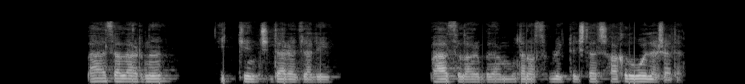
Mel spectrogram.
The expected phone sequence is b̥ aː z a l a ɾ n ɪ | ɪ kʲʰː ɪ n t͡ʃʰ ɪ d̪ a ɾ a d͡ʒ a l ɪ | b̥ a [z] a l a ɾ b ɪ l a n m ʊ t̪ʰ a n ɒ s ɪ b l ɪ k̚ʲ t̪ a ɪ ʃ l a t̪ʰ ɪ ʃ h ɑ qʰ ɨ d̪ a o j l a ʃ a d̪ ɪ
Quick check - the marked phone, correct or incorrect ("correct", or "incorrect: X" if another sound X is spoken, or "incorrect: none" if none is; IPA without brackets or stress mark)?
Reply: correct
